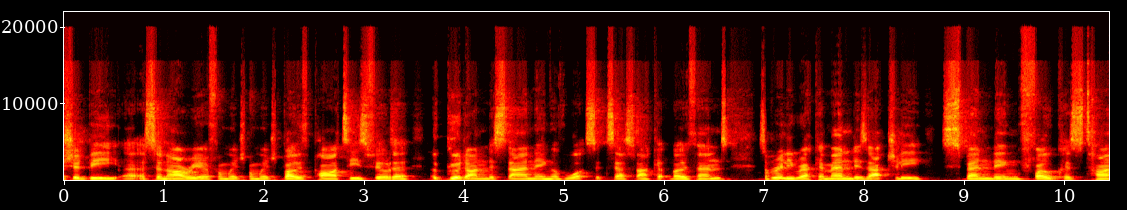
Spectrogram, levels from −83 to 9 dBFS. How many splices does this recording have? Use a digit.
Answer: 4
